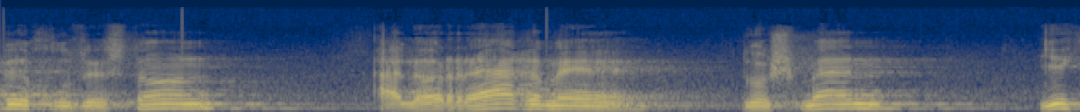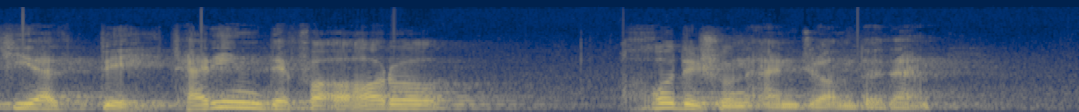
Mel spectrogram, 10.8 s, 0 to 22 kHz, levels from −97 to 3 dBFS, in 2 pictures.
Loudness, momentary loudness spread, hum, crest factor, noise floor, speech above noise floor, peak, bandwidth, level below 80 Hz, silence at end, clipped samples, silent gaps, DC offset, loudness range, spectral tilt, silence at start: -24 LUFS; 17 LU; none; 14 dB; -50 dBFS; 27 dB; -10 dBFS; 8.8 kHz; -68 dBFS; 0.45 s; under 0.1%; none; under 0.1%; 2 LU; -7.5 dB/octave; 0 s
